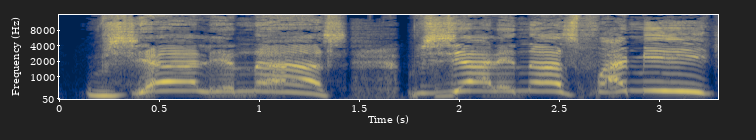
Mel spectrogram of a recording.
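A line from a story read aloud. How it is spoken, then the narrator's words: Shouting. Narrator (Russian): закричал Васька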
